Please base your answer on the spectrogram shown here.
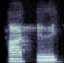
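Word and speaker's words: Tosches: City, where it is taken by author Nick Koshik, that's how you pronounce that, after he's asked to verify its authenticity.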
